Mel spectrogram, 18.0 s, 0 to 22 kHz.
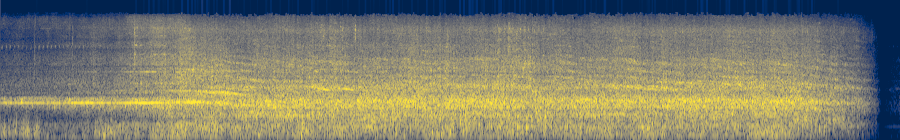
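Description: Express train passing at speed, hauled by a WAP-4 electric locomotive: a steady whine at first, then the loud, continuous rush and clatter of the passenger coaches' wheels on the rails, which cuts off suddenly near the end.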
